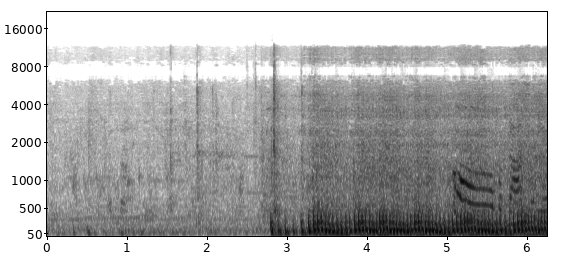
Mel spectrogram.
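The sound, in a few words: new motorcycle engine running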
